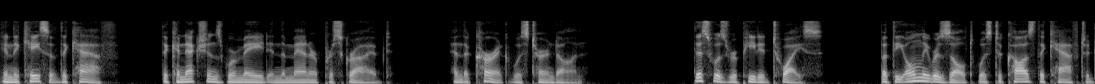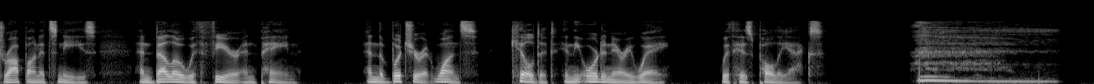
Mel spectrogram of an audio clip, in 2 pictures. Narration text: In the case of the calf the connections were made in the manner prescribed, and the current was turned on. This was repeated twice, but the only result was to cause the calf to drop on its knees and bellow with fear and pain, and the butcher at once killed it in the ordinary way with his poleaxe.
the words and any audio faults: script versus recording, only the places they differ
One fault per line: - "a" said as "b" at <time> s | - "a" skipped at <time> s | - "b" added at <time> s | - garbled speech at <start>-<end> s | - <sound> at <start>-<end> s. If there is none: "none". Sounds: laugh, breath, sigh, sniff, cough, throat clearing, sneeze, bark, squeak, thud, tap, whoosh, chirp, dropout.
- sigh at 20.0-21.6 s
